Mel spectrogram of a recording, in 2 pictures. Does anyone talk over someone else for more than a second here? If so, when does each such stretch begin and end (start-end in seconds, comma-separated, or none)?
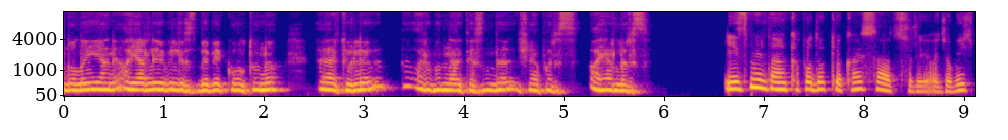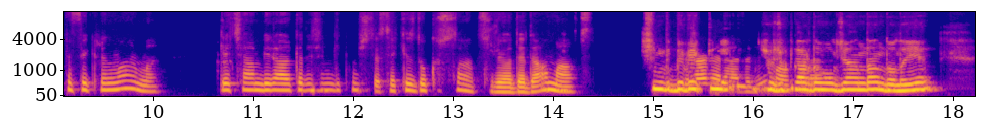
15.3-16.8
